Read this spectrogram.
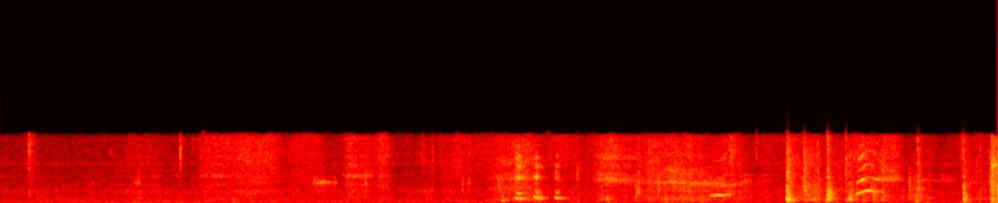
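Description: A baby rustles and bumps around inside a cardboard box.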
